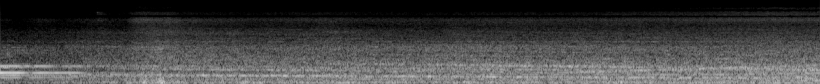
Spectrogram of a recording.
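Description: Osaka Metro 23 series electric train pulling away from the platform: a short horn blast right at the start, then the traction motors' whine rising steadily in pitch as the train speeds up, over the rumble of wheels on the track.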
